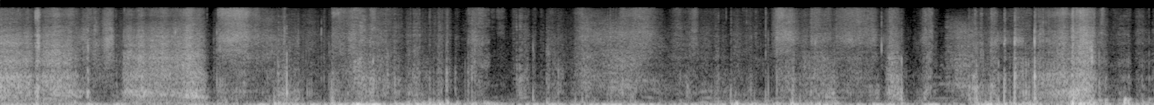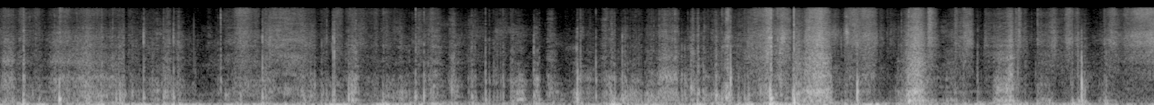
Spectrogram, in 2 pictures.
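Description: Cardboard creaks and rustles as a box is handled.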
